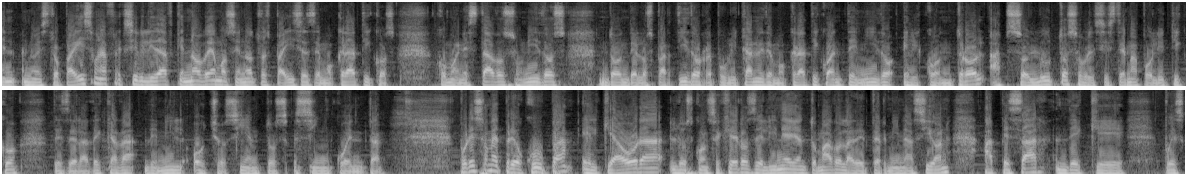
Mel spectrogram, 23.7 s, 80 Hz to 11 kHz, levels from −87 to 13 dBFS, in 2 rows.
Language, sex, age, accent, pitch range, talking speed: Spanish, male, 50-69, Mexican, 90-105 Hz, 140 wpm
